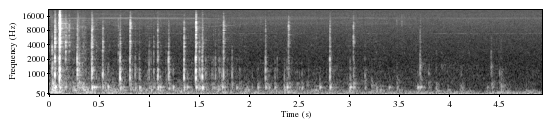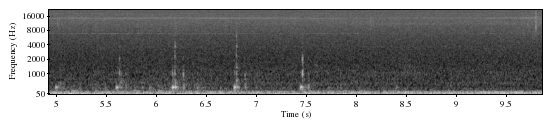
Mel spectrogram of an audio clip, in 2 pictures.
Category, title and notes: Sound effects > Other mechanisms, engines, machines
Woodshop Foley-061
bam, bang, boom, bop, crackle, foley, fx, knock, little, metal, oneshot, perc, percussion, pop, rustle, sfx, shop, sound, strike, thud, tink, tools, wood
